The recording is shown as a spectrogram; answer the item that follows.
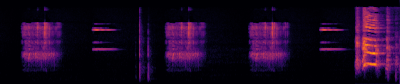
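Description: Online scratchcard reveal sound effect: a short scratching hiss heard four times as the panels are uncovered, with a brief electronic beep after two of them and a single mouse click about two seconds in. Near the end comes a louder rooster-crowing sound effect.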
